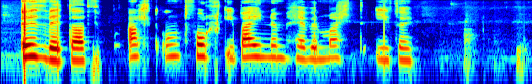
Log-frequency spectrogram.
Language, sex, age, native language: Icelandic, female, 18-19, Icelandic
